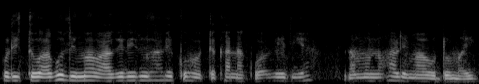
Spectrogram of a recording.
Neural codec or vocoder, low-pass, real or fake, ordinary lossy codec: codec, 44.1 kHz, 7.8 kbps, Pupu-Codec; 19.8 kHz; fake; Opus, 16 kbps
